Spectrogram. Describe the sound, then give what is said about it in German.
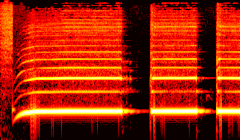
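A flue organ pipe, working like a recorder with a sharp wind jet directed at a labium (edge), sounds a pure, recorder-like tone three times at one pitch: a long held note, then two shorter ones, each starting with a breathy chiff. Steady and fairly loud. “Da ist also ein Labium, also eine Schneide, auf die ein scharfer Windstrahl gerichtet ist. Und das klingt dann eben wie eine Blockflöte, zum Beispiel so.”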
